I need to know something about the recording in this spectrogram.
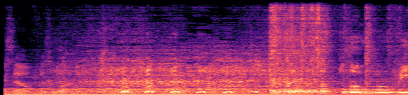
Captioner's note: laughter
